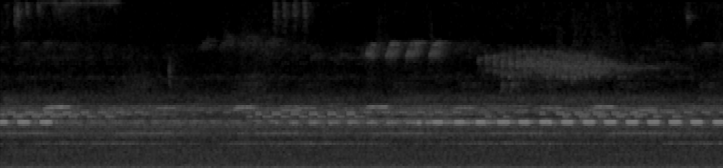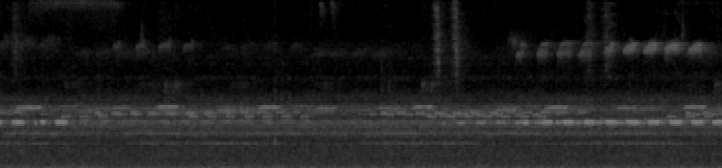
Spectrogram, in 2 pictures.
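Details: By a campsite after dark, crickets produce an unbroken high trilling chorus, rising and falling slightly in loudness, with occasional brief higher chirps layered on top.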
